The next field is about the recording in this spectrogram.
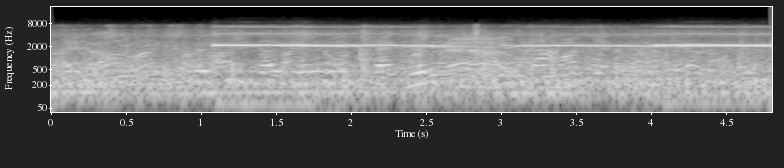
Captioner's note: police whistles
